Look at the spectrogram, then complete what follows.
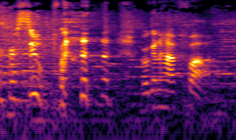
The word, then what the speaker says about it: pho: We're gonna have pho. That's how it's actually pronounced, not pho.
